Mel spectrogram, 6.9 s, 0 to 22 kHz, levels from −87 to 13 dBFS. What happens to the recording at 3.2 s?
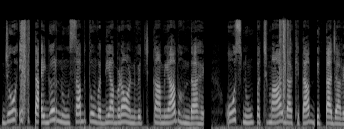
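At 3.2 s the speech has the same rough, grainy texture it carries for the whole clip, with a noise-like fill between the harmonics and a thin, artificial-sounding top band. This is likely low-delay AAC compression, as used for video calls: its short frames resolve pitch harmonics poorly and leave few bits to spare, so the coder smears energy between them. The damage is plainly audible, which fits a bitrate of about 32 kbps.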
